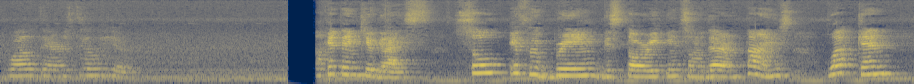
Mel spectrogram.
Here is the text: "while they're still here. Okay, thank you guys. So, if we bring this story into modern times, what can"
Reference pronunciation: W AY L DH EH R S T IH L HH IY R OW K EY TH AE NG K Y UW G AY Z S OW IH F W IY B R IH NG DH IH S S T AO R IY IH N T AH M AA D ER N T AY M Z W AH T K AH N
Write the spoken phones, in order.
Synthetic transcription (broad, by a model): W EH L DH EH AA S T IH L HH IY R OW K EY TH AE NG K Y UW G AY S OW IH F W IY B R IH NG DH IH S S T AO R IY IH N S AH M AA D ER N T AY M S W AH T K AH N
